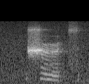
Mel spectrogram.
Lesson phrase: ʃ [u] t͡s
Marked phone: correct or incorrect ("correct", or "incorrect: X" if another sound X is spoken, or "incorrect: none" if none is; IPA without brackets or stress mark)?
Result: incorrect: ʏ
